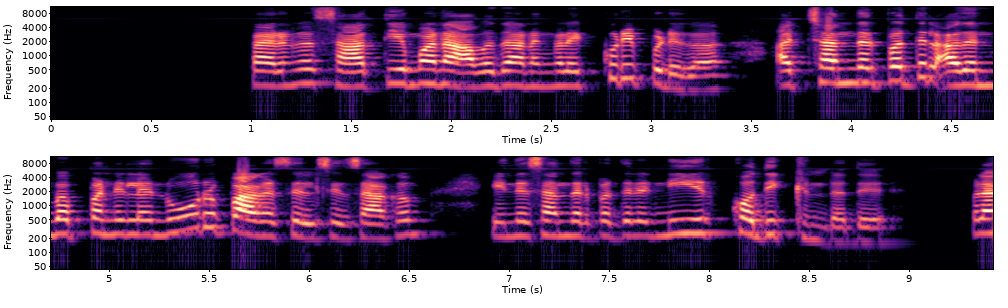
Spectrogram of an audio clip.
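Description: A woman speaks clearly into a close microphone, explaining with animation.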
